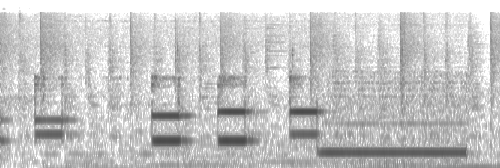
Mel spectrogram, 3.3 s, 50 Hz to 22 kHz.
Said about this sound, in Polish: Jeden mężczyzna podał Amandzie swoją komórkę. Kobieta natychmiast wybrała numer 911.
